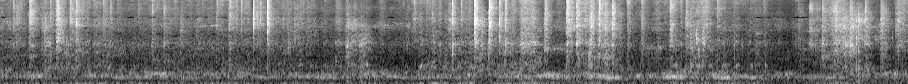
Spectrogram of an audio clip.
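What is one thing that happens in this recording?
Pigeons coo softly and steadily close by.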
